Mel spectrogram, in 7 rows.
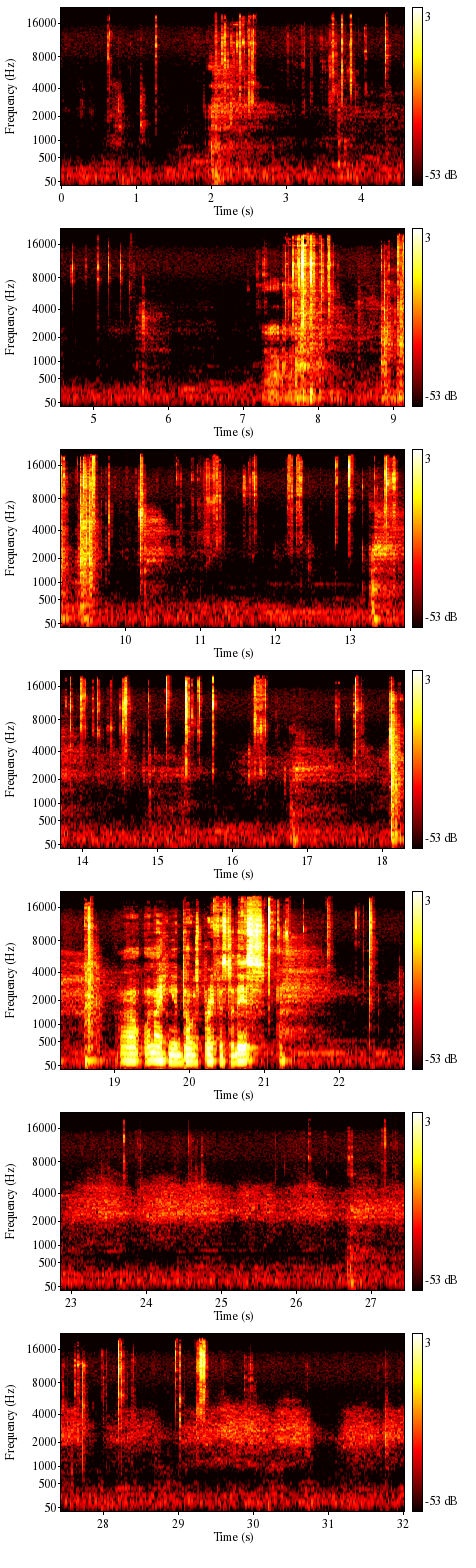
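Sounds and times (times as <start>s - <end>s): lock and key metal clicks: 3.5s - 4.1s, 7.6s - 8.3s, 8.9s - 16.6s, 21.0s - 22.6s, 27.4s - 28.4s.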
